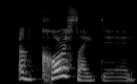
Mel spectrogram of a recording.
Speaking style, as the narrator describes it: she said impatiently

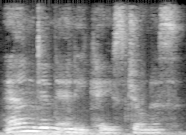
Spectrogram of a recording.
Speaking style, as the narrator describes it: the giver sighed

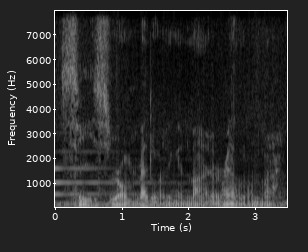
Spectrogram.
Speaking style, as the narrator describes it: it said in a strange accent Itara had never heard before

